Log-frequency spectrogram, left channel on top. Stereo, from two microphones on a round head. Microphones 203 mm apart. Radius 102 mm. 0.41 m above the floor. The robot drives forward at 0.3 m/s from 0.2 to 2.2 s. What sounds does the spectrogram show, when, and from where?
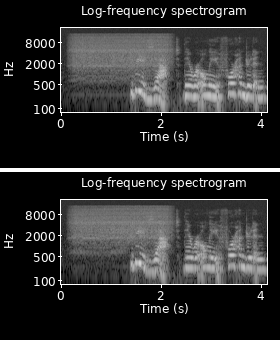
1.4 s a woman speaking: 15° left (ahead or behind), 2.5 m; by 4.0 s 10° left (ahead or behind), 2.5 m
